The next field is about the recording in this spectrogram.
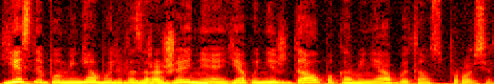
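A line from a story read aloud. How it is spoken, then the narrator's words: Snapped. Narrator (Russian): огрызнулся Диего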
